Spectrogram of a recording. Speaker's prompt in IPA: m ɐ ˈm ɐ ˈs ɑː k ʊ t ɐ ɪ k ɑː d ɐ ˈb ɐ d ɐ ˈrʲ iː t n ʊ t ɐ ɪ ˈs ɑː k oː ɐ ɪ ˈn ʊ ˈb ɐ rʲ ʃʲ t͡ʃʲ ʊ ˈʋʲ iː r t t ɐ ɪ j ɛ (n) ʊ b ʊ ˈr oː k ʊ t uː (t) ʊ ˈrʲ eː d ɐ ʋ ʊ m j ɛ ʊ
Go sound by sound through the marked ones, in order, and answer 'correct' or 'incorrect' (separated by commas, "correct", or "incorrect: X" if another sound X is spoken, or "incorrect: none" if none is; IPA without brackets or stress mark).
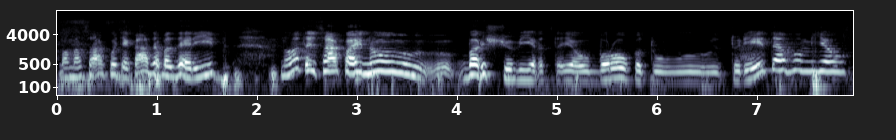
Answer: incorrect: none, correct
